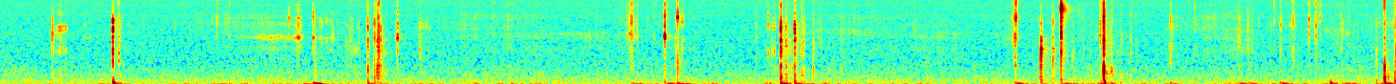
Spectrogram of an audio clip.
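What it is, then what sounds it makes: Bar soap being cut. A hand-held, hand-sized bar of soap with a gold glitter coating and a yellow-and-white striped interior is shaved and carved with a yellow utility knife blade. Short, crisp scraping and cutting crunches sound in scattered bursts against a quiet background. Each bright, dry cut dies away almost instantly.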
